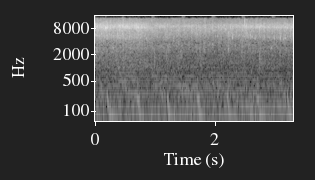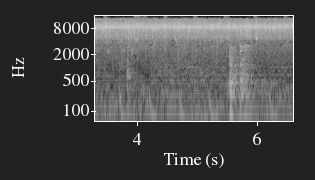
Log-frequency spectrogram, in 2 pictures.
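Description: Chopped onions, tomatoes and peppers sizzling in hot oil in a frying pan, a steady high hiss. A short thump about five and a half seconds in.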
